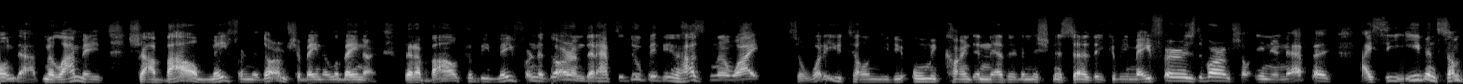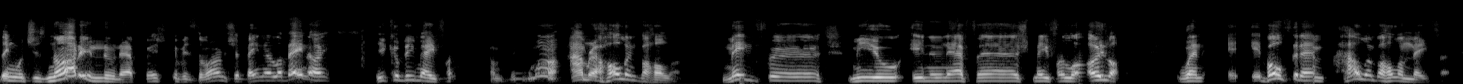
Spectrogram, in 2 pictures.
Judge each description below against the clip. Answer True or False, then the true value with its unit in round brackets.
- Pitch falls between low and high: True (160 Hz)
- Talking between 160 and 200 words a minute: True (185 wpm)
